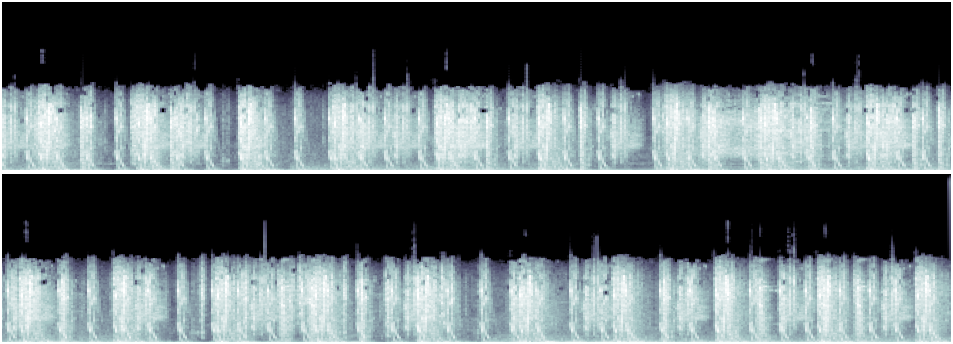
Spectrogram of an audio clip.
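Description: Guns fire in rapid bursts.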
